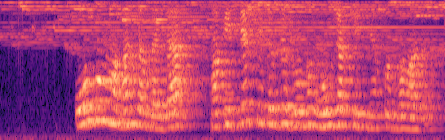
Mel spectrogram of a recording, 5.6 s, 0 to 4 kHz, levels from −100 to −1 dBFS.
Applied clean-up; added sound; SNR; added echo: none; Wind chime; 9 dB; reverberation time 0.9 s.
